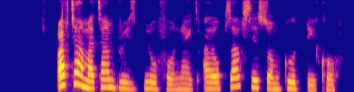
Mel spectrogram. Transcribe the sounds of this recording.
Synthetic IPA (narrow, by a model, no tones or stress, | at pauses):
ʔaftaamatʰãmbɹizblofɔnaɪta̰ɪɔbzavsesɔ̃mɡud̚dekʰɔf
